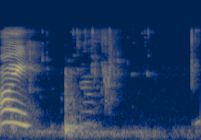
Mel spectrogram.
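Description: Water in a tub splashing briefly about two-thirds of a second in as a plastic mug is dipped and scooped through it.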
